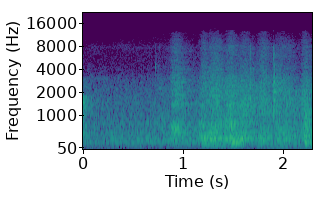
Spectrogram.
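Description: Faint rustling of a hand and sleeve moving toward the control valve's panel, with a light click near the end.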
